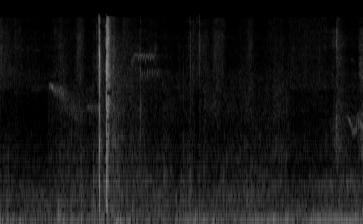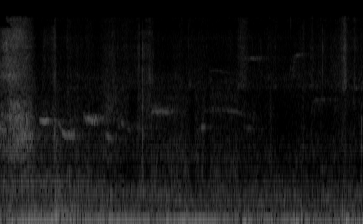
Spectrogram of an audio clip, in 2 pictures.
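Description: Outdoor ambience with small birds chirping intermittently over a steady low rumble, a sharp double click about a second in, and a brief rustle about halfway through.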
